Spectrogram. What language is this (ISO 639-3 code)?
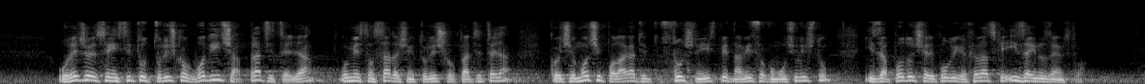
hrv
